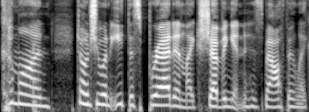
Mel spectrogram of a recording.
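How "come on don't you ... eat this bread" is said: mock teasing, taunting tone. Retelling a dinner scene, bread waved in her face: imitating Shane taunting. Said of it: "wafting it in her face".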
